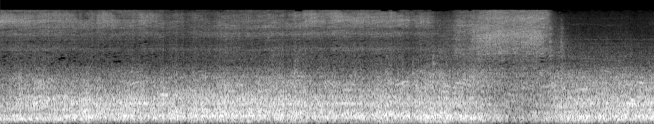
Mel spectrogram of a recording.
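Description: Cedar Point & Lake Erie Railroad steam train running along the track: a steady rumble and rattle of wheels on rails. A high hiss over it cuts off suddenly near the end.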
